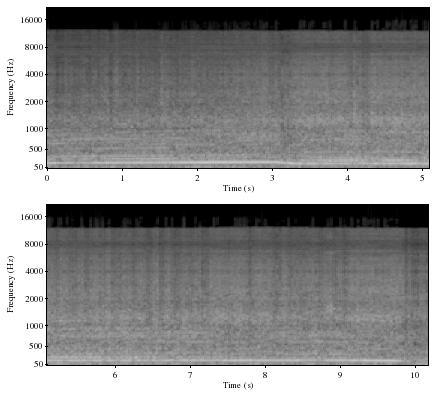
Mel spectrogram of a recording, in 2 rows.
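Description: VW Corrado's turbocharged 1.8-litre four-cylinder engine pulling hard under race load, heard from inside the cabin over wind and road noise. Its pitch climbs, then drops at a gear change about three seconds in, and it pulls steadily again before the note dips briefly near the end.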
